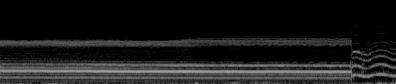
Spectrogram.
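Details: A wild wolf chorus: layered, level howls hold a steady harmonic chord, then near the end one wavering voice breaks in with rapid up-and-down pitch modulation as the other tones drop away.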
